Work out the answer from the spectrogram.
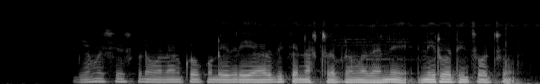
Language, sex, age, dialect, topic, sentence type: Telugu, male, 18-24, Central/Coastal, banking, statement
